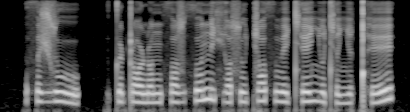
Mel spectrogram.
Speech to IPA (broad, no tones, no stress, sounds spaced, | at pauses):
θ ə ʒ z u | t̪ ə ʈ ɔ ɳ ɔ n θ ɔ z θ o n ɪ ç ɔ s u c ɔ θ β e cʰ e ʎ ɔ cʰ ə ʎ ə ǃʰ e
